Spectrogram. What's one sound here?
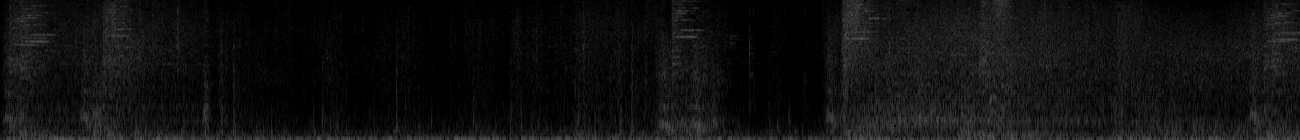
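Fire bursts with a roaring whoosh.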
